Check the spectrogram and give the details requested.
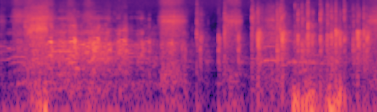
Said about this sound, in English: I hear a lot of women clapping and applauding, not a lot of the men.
